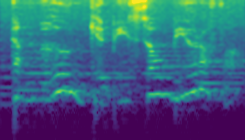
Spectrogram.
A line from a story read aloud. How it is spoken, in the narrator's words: he whispered with a sigh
